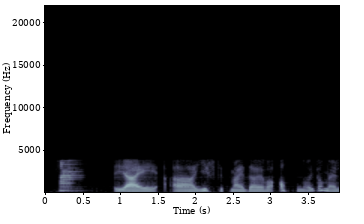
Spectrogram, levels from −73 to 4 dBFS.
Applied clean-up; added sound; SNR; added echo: neural separator model SepFormer DNS4.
